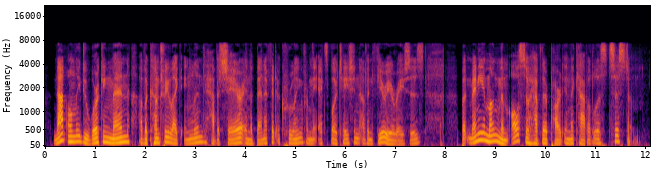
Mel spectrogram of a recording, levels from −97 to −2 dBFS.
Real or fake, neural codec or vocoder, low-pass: fake; vocoder, 44.1 kHz, 128 mel bands, Pupu-Vocoder; 7.2 kHz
